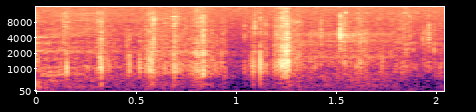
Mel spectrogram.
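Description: Near silence with faint rustling and a few small clicks: a key being fitted into a tiny backpack by hand.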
